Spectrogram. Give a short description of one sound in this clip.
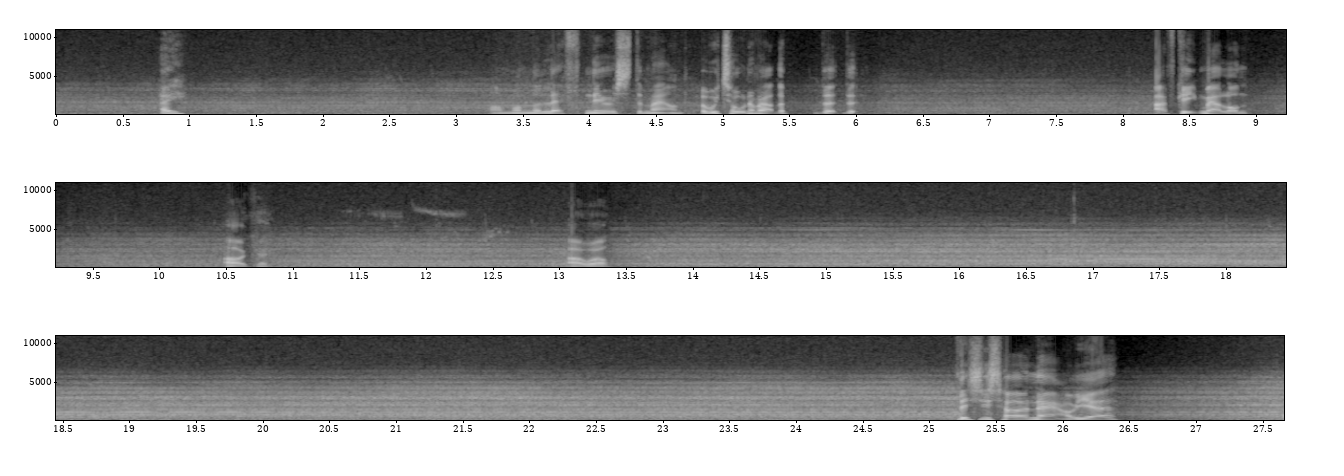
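A jet engine whines steadily as an airliner taxis, growing louder as it comes closer.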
